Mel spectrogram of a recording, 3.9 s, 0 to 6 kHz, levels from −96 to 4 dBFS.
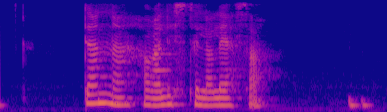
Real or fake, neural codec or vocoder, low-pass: real; none; 5.4 kHz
